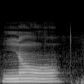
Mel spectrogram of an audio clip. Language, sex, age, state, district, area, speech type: Hindi, male, 18-30, Madhya Pradesh, Harda, rural, read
